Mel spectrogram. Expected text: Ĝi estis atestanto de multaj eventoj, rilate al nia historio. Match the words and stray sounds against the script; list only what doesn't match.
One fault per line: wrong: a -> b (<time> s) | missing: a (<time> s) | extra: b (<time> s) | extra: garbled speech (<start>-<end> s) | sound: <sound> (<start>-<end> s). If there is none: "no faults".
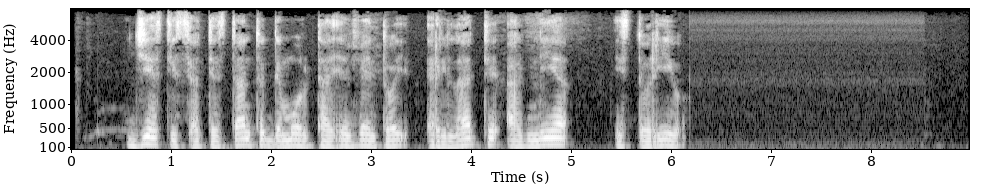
no faults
